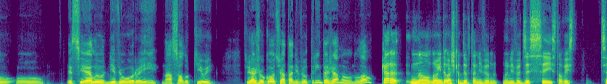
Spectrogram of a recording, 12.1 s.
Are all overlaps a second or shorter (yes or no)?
yes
